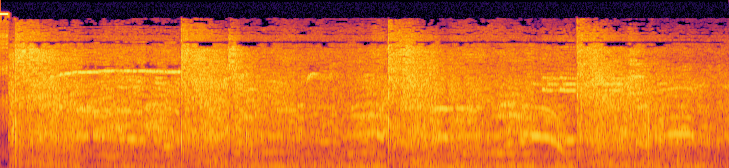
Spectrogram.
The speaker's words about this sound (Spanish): ¡Está disparando! ¡Está disparando!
